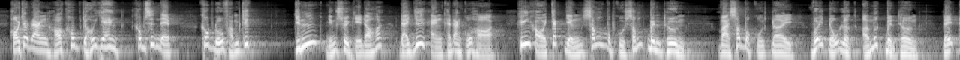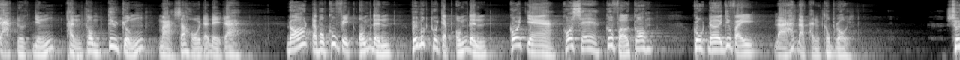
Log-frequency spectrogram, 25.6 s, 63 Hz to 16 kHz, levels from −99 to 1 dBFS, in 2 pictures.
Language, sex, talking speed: Vietnamese, male, 215 wpm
